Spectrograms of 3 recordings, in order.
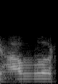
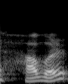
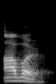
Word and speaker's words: hour: and honest yeah so in both of them you see the H is actually silent we don't say hover it's an hour hour and honest hours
